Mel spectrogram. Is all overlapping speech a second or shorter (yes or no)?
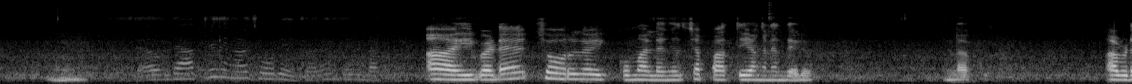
yes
